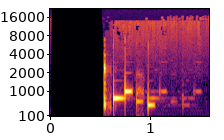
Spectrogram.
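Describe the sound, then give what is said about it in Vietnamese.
A phone call suddenly cuts off with a quick run of short electronic beeps, clear at first, then tapering off into quieter blips over about a second. No voices. “Đột nhiên kết nối điện thoại bị ngắt”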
